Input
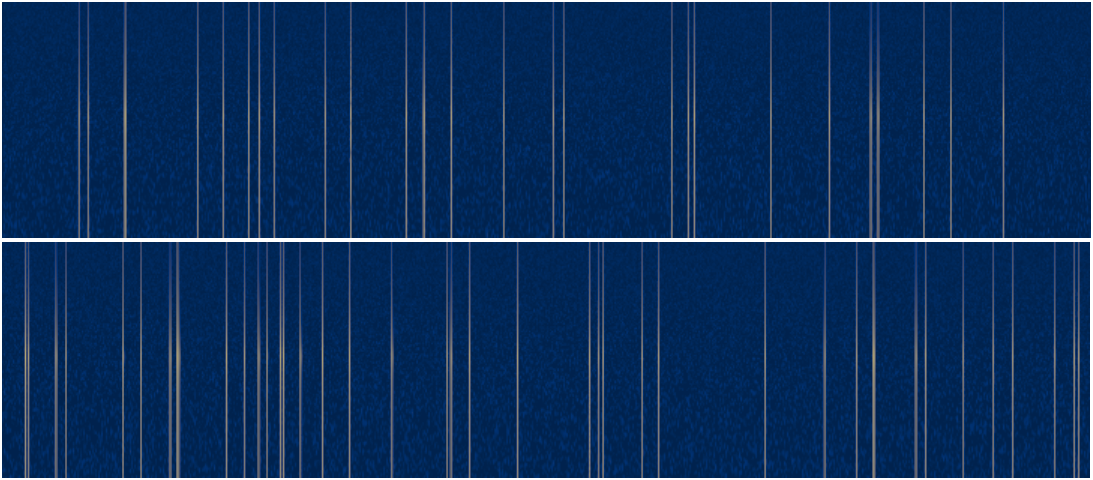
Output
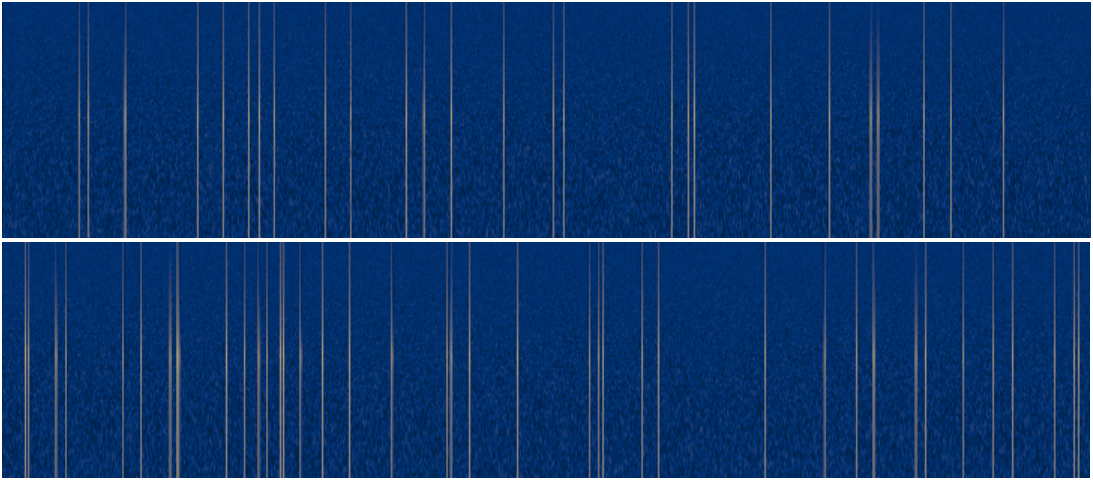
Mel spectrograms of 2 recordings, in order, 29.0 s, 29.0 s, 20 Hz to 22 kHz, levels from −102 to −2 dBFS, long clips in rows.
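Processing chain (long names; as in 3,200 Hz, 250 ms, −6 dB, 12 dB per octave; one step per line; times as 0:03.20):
compressor whose output falls as the input rises −29 dBFS, ratio −0.5
level +1 dB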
